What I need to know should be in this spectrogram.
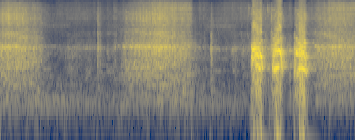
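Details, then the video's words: Boston Terrier riled up by a push lawnmower, giving three loud, quick barks in a row after bursts of rasping mower noise. "Boston terrier vs lawnmower"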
